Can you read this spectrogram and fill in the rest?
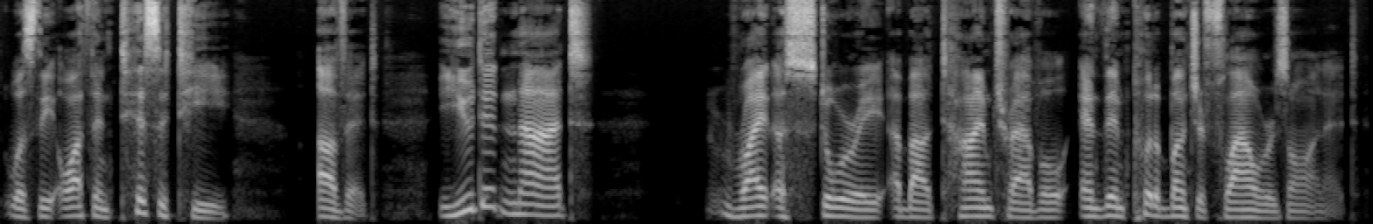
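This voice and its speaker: A man's voice: mid-range voice, dry recording, clean studio sound. A man hosting a casual interview, speaking enthusiastically and repeating phrases for emphasis. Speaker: podcast host interviewing an author.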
